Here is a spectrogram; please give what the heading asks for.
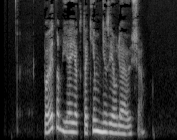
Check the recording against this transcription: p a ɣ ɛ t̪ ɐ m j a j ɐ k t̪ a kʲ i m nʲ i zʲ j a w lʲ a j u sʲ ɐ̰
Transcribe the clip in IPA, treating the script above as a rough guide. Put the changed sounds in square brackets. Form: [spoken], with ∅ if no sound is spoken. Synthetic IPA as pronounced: p a ɣ ɛ t̪ ɐ m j a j ɐ k t̪ a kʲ i m nʲ [ɛ] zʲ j a w lʲ a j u sʲ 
